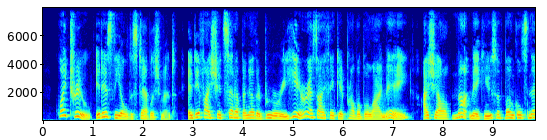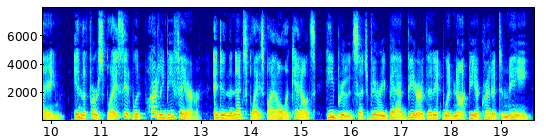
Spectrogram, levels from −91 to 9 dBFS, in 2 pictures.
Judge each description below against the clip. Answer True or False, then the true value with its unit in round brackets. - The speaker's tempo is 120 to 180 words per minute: False (190 wpm)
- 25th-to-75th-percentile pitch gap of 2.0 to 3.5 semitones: False (4.9 semitones)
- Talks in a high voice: True (195 Hz)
